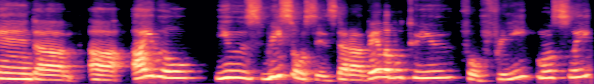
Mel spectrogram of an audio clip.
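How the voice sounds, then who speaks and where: Against a quiet background, a woman with a Japanese accent talks fairly slowly in a high voice that swings very widely in pitch. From Japan (Nagasaki, Hiroshima). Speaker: activist; speaker. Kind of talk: presentation. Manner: halting, many fillers. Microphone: video call.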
